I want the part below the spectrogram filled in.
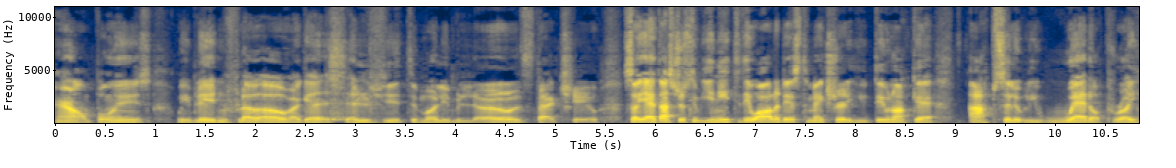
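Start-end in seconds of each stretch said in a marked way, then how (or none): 0.0-5.4 slow, put-on Dublin accent. Showing how to talk on the bus with mates: Dublin accent. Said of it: "practice a Dublin accent".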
